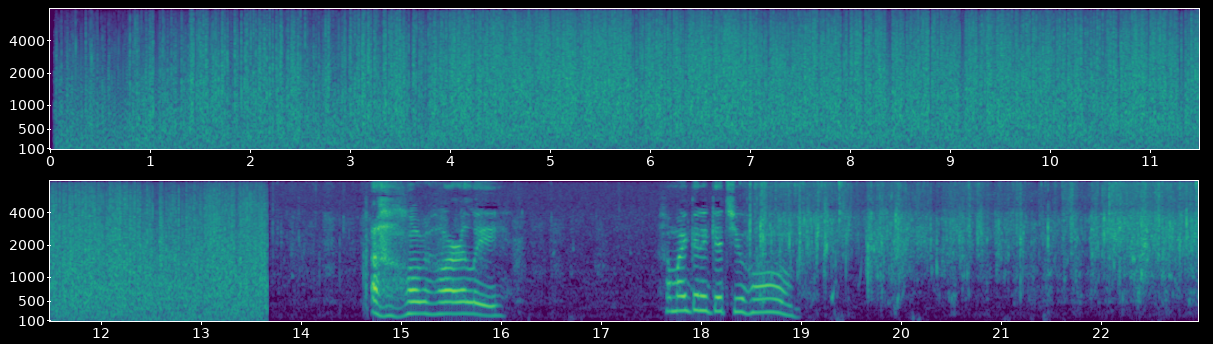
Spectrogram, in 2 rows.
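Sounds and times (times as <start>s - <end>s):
wind buffeting microphone: 0.1s - 13.7s, 18.3s - 22.9s.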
